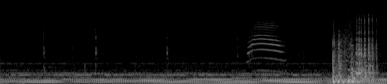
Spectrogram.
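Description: A cat gives a single clear meow partway through, fairly close, over a steady low hum and a few soft ticks, followed by a brief knock.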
